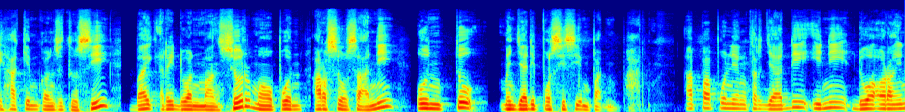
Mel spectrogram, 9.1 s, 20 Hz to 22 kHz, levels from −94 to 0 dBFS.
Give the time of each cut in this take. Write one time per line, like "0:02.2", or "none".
0:01.2
0:03.0
0:04.0
0:04.9
0:06.8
